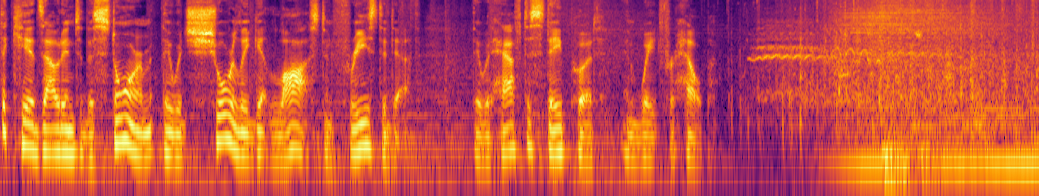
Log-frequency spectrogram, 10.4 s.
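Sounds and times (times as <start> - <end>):
speech: 0.0 - 7.2
horse hooves clip-clopping: 6.6 - 10.3
horse whinnying: 7.3 - 10.2.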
